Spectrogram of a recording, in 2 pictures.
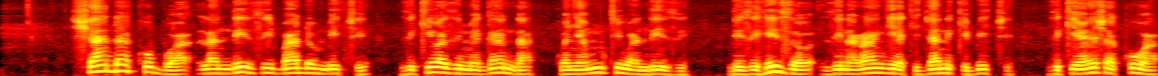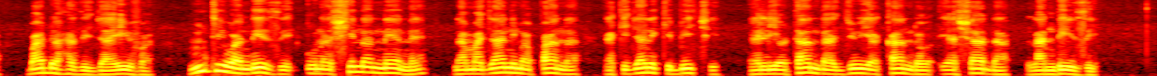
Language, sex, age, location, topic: Swahili, male, 36-49, Kisumu, agriculture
